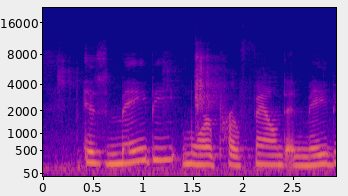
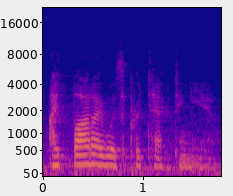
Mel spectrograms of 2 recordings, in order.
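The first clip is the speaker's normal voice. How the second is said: mom's sad reply; 4 semitones lower, 6 dB quieter than usual. Retold or imitated. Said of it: "And she said".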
